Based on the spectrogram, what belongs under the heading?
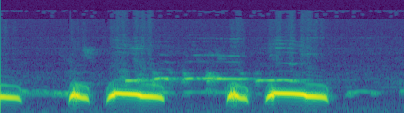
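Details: Spotted dove cooing in the deep 'giọng thổ' voice style, used to provoke a rival male: short low coos followed by longer drawn-out notes that slide gently downward, repeated in a loose series, with a faint high thin tone behind.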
